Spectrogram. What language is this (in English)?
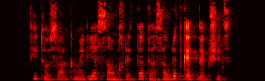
Georgian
